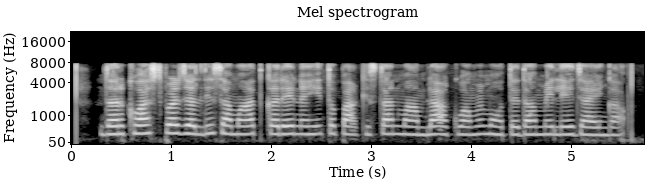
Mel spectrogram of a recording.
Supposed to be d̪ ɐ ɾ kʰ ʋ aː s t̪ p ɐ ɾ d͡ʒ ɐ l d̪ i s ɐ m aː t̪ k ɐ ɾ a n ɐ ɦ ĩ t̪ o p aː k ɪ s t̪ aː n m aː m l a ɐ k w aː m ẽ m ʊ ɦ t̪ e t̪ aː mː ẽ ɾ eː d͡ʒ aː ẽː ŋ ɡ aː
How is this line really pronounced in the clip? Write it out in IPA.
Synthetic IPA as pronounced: d̪ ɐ ɾ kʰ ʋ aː s t̪ p ɐ ɾ d͡ʒ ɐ l d̪ i s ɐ m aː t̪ k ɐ ɾ e n ɐ ɦ ĩ t̪ o p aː k ɪ s t̪ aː n m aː m l a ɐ k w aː m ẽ m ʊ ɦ t̪ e d̪ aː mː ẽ l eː d͡ʒ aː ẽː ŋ ɡ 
